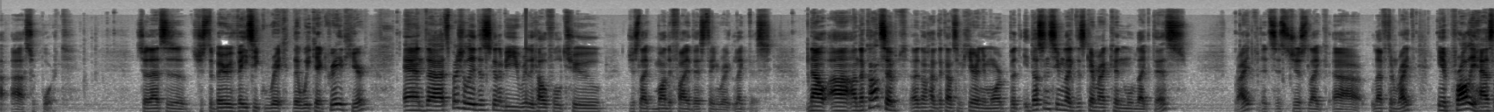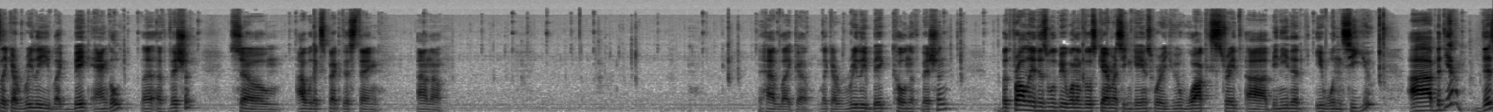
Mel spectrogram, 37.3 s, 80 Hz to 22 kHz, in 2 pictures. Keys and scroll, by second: 9.9 alt+Tab, 15.3 ctrl+z, 15.8 ctrl+z, 22.3 w, 26.2 i, 31.9 w, 35.6 Delete.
